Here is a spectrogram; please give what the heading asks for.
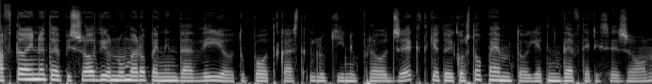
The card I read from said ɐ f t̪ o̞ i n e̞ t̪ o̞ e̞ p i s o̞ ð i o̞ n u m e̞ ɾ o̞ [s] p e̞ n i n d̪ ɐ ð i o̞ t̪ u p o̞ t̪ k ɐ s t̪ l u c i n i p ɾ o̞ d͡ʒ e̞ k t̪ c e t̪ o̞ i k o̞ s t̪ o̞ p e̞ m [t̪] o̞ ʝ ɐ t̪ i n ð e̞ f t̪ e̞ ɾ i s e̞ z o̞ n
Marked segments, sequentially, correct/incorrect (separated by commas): incorrect, correct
